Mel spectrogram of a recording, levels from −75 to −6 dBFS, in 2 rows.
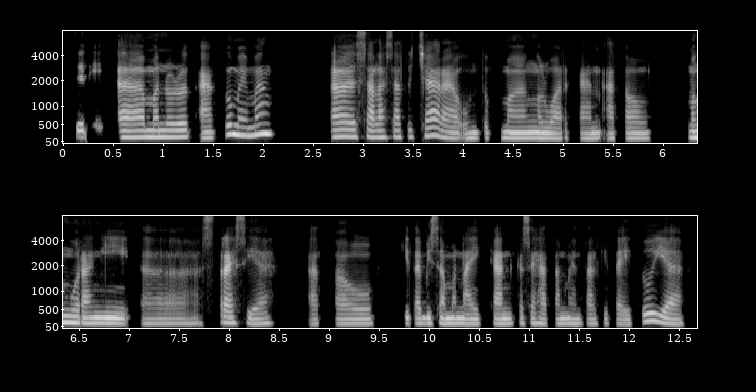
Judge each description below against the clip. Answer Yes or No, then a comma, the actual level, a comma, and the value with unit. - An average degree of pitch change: Yes, average, 3.6 semitones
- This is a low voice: No, medium, 145 Hz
